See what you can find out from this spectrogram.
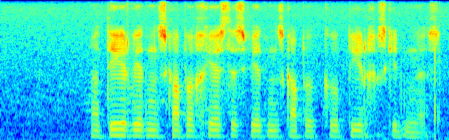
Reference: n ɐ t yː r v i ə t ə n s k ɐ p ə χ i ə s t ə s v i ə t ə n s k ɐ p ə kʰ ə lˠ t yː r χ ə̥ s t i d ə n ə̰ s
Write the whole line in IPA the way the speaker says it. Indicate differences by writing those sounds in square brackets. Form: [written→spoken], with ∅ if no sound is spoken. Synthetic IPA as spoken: n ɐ t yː r v i ə t ə n s k ɐ p ə χ i ə s t ə s v i ə t ə n s k ɐ p ə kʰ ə lˠ t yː r χ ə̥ s [t→k] i d ə n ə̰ s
